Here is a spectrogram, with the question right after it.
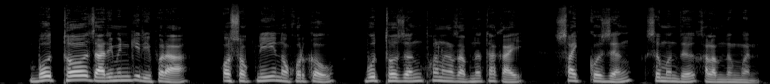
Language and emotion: Bodo, neutral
